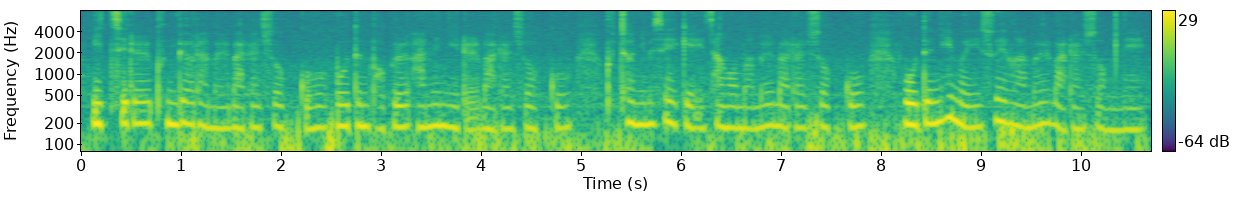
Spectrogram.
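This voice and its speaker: A woman reciting Buddhist scripture solemnly, in a measured, repetitive cadence. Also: lowish voice, mellow, a little hiss or hum, rough recording.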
